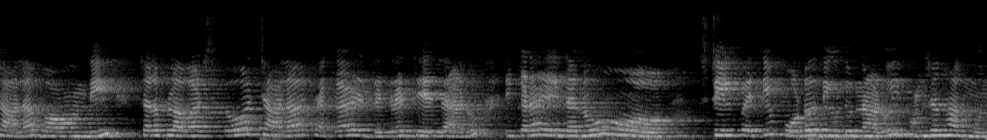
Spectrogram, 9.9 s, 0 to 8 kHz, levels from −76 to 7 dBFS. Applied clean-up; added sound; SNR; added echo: none; none; none; reverberation time 1.0 s.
